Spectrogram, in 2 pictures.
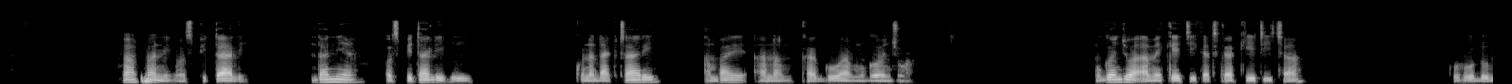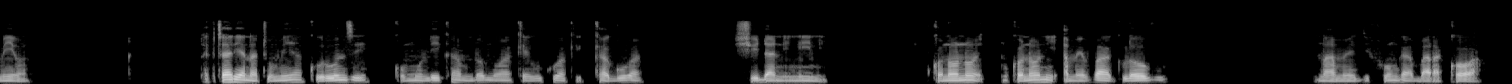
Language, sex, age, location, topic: Swahili, male, 25-35, Kisumu, health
